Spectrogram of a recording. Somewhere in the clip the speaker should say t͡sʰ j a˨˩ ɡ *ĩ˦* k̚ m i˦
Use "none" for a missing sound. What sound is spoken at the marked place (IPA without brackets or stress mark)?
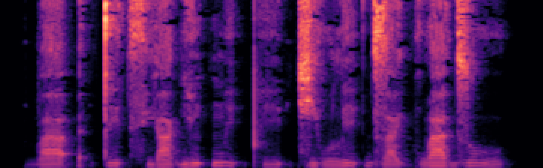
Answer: ĩ˦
